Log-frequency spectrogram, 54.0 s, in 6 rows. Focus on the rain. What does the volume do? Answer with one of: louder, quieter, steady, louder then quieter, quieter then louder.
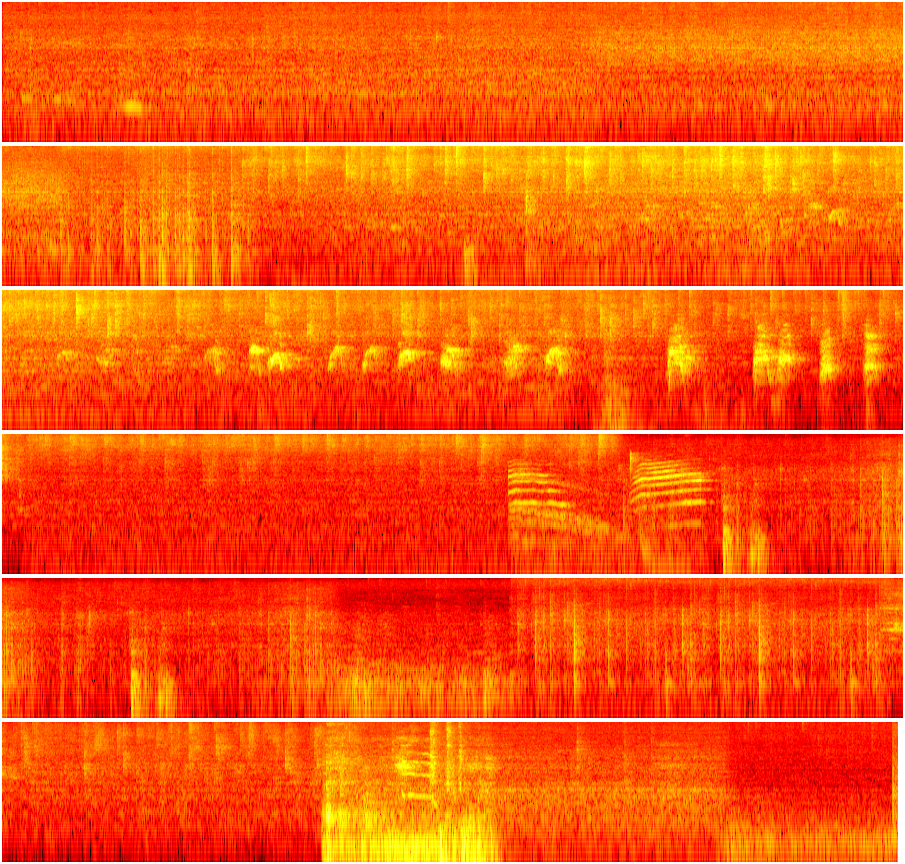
louder then quieter.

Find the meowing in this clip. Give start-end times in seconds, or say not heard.
13.6-14.4, 32.0-34.0, 48.2-50.0.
